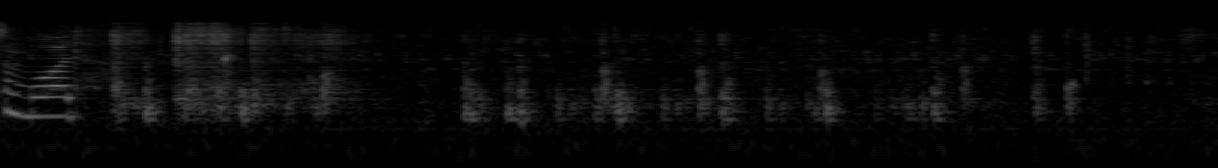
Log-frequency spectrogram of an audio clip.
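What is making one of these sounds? Wooden blocks crack and thud as an axe chops at them.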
